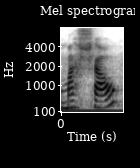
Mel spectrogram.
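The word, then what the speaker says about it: משל: tá lendo tá provérbios ele é uma palavra Hebraica né que se pronuncia como Marchal e o significado né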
